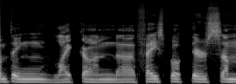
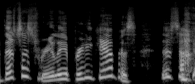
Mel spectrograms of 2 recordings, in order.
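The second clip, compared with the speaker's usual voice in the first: much higher, light and wistful, half to himself; dreamy daydreaming aside; 13 semitones higher than usual. Retold or imitated. Actor frozen on stage, admiring the campus, much higher and dreamy. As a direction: float off admiring the view. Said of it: "I'm looking around going".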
